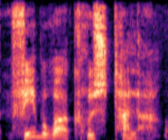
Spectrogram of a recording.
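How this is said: It is said in a Norwegian accent. "mal auf Norwegisch ausgesprochen"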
